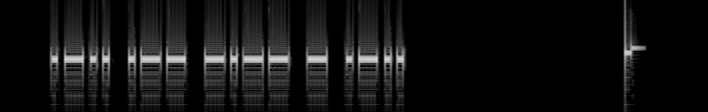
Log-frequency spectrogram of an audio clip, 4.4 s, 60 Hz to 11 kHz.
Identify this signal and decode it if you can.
Morse code, heard as a keyed tone, about 29 wpm, 690 Hz. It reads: LWYTL
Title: Code Groups - 5 Letters - 30wpm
